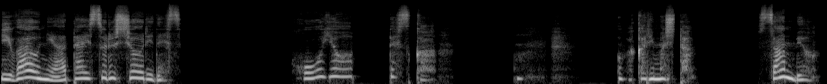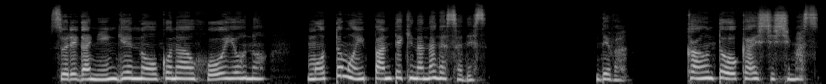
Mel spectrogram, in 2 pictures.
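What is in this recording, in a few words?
WIN Japanese; AK74M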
